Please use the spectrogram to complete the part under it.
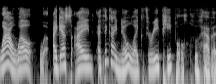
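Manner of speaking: ordinary talk, nothing marked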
